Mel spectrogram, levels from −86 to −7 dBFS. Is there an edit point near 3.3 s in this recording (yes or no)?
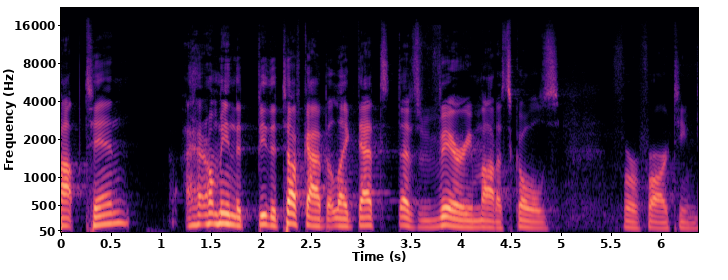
no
